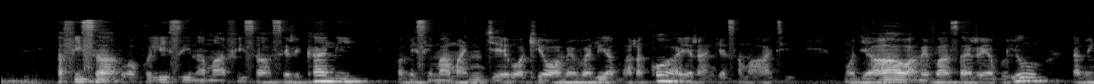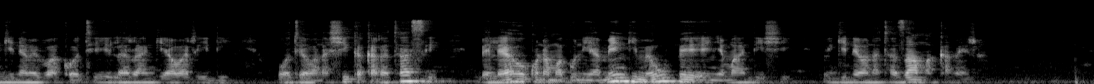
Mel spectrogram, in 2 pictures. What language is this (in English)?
Swahili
